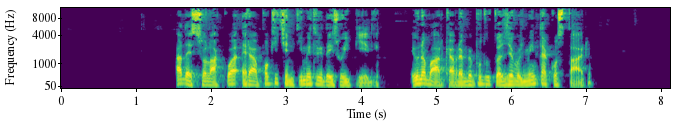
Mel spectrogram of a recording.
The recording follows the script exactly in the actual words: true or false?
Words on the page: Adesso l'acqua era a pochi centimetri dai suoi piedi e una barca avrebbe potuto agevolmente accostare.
true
